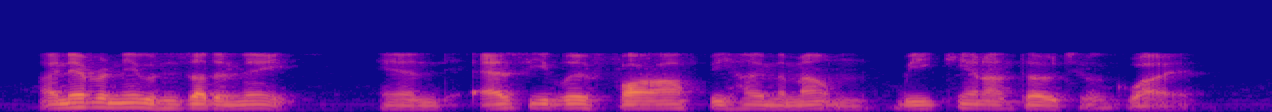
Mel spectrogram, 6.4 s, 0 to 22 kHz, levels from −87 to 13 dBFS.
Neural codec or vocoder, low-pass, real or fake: codec, 24 kHz, 0.9 kbps, WavTokenizer, medium speech release version 1; 3.6 kHz; fake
